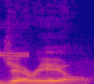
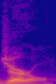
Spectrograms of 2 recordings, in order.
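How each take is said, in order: First: The name is said as Jerry L. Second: The name is said as Gerald. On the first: The speaker calls it right. "he pronounces it Jerry L" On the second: The speaker calls it wrong. "I was calling Gerald"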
